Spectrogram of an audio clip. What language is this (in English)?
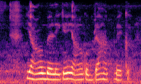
Kannada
